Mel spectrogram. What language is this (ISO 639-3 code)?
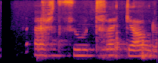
isl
